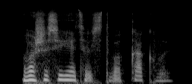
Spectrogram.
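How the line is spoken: Quiet female question. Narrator (Russian): тихо спросила лекарь

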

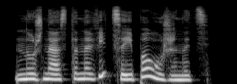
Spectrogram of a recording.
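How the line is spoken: Cheerful suggestion. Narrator (Russian): весело предложила она

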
